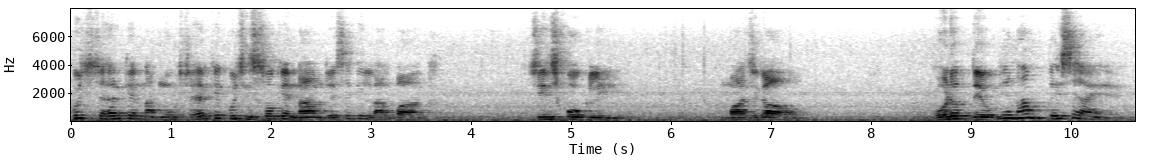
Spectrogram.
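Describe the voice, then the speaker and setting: A fairly high male voice in a Marathi accent, with very wide pitch swings, long, frequent pauses, audible room echo and noticeable background noise. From Mumbai, India. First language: Marathi (speaking Hindi). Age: 60s. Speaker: author and local historian. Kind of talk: speech at a literary event.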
